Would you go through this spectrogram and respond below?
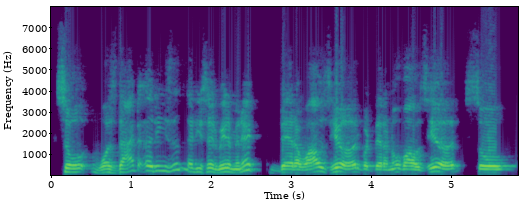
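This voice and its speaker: A man's voice: a little high, normal speed, breathy edge. A man hosting an interview, asking curious, probing questions and rephrasing them as he goes. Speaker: podcast host. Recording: dull lo-fi sound.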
